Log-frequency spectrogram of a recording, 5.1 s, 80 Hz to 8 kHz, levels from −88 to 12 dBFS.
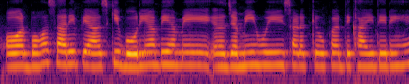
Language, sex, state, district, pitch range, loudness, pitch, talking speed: Hindi, female, Madhya Pradesh, Bhopal, 215-230 Hz, -17 LUFS, 220 Hz, 200 wpm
